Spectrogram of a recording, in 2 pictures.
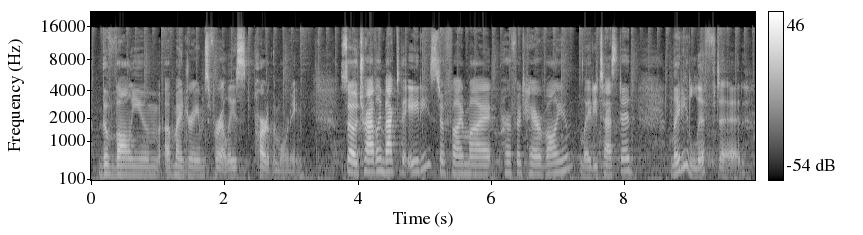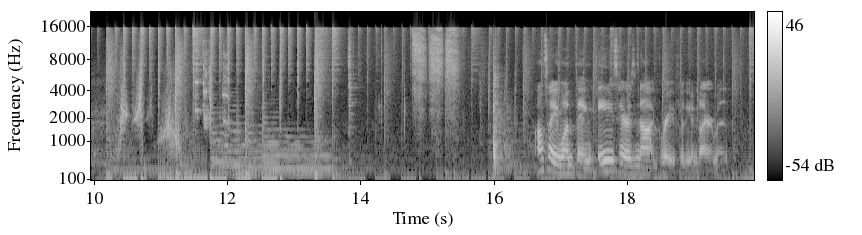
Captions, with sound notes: the volume of my dreams for at least part of the morning. So traveling back to the 80s to find my perfect hair volume, lady tested, lady lifted. (upbeat music) (whooshing) I'll tell you one thing, 80s hair is not great for the environment.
